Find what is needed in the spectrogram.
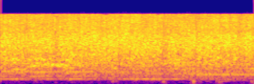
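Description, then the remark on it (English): A church audience claps for Jesus together in a dense, steady roar of applause that holds at an even, fairly loud level throughout, with no voices standing out. “Come on, somebody, clap for Jesus.”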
